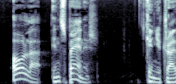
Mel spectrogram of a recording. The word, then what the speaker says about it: hola: Hi is called hola in Spanish. Can you try that, please? Hola. Did you get that right? hola. Remember, H is always silent in Spanish.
